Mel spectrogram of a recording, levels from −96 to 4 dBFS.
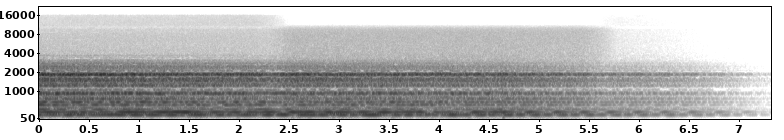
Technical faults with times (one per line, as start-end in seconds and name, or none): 2.17-5.82 digital radio blending to analogue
